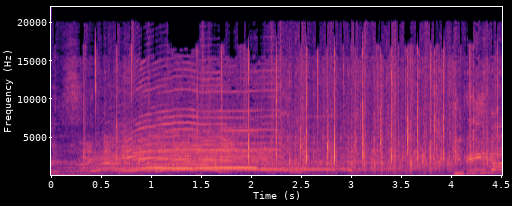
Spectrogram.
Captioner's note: crowd cheering and applauding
